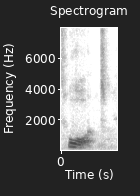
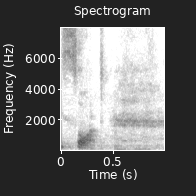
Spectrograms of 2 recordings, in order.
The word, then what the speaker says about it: sword: silent letters okay uh silent W answer sort news because when when kids watch TV they would imitate from the TV so they would end up pronouncing it as sword okay is actually sought can I have um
